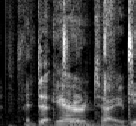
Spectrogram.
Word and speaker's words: daguerreotype: daguerreotype? – Daguerreotype. – Daguerreotype. Like those old box. – The precursor to the photograph. – Yeah. – So it wasn't photographed, it was daguerreotyped. – It was daguerreotyped.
